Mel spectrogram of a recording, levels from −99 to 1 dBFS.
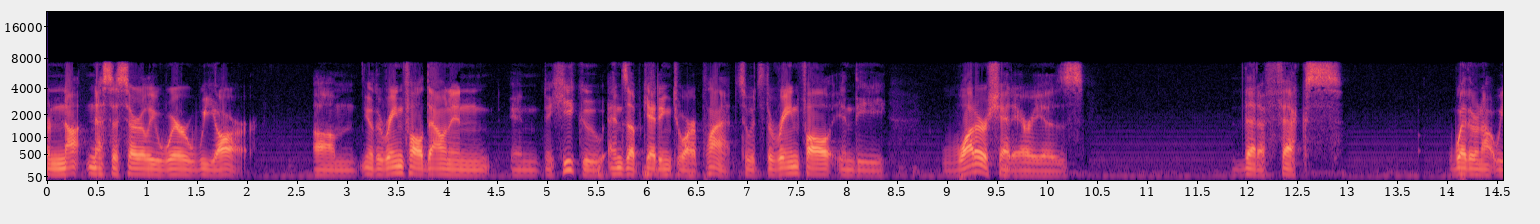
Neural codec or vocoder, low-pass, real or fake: none; 7.2 kHz; real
